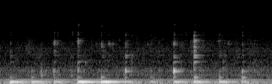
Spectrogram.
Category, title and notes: Sound effects > Objects / House appliances
Loopable washing machine gurgle
This clip of a gurgling drainpipe has a beat that could be looped and used in music. Admittedly a weird piece of music.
